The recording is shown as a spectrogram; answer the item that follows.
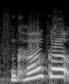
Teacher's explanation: घ का उच्चारण स्थान कंठ है।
